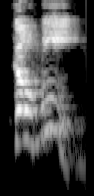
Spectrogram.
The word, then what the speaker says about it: Gomih: to me to tr try to say to pronounce it correctly. So she said to her answer to me was go me.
